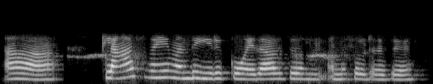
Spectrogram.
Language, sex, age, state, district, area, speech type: Tamil, female, 18-30, Tamil Nadu, Madurai, urban, conversation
